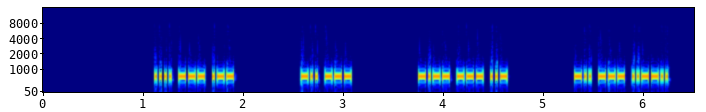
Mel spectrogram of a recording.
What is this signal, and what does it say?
Morse code, heard as a keyed tone, about 50 wpm, 700 Hz. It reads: HOW DO YOU DO?
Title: 4x Word-Spacing - Sentences from Top 100 Words - 50wpm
